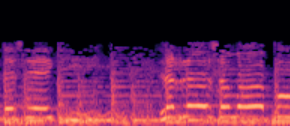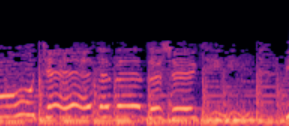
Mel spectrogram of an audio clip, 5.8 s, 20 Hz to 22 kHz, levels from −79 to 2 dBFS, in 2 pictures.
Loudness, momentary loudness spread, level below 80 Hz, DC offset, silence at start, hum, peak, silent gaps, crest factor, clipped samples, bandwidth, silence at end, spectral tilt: -15 LUFS; 5 LU; -44 dBFS; under 0.1%; 0 s; none; -2 dBFS; none; 12 dB; under 0.1%; 5.8 kHz; 0 s; -11.5 dB/octave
